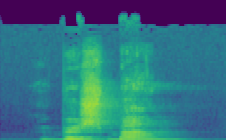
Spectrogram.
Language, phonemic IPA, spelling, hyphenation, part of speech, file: Dutch, /ˈbʏs.baːn/, busbaan, bus‧baan, noun, Nl-busbaan.ogg
- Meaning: a bus lane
